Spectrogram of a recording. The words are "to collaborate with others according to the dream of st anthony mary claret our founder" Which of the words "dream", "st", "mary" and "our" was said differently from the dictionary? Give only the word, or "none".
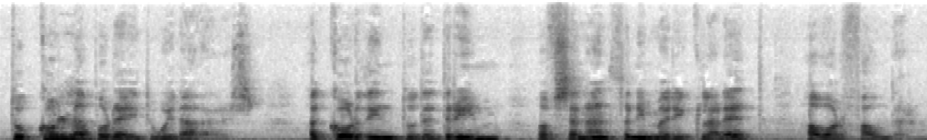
st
